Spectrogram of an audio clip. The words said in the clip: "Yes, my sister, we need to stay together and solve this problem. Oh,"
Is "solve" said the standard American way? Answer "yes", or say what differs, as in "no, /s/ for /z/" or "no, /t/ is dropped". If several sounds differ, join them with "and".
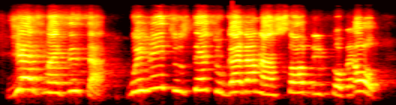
no, /l/ is dropped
